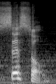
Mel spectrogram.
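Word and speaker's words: Sissel: sorry I'm not missile my name's sisle which rhymes with missile sisle my name is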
